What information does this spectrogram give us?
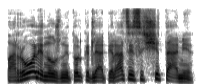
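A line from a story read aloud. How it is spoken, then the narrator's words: Snorting. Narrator (Russian): Бьярни фыркнул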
